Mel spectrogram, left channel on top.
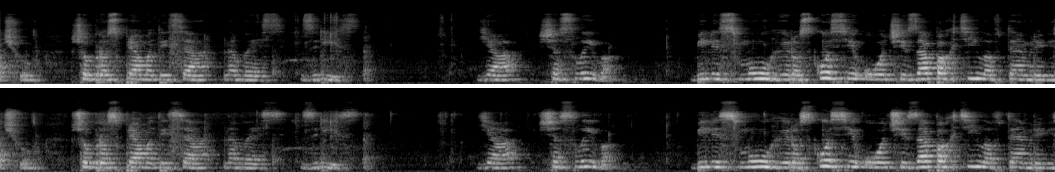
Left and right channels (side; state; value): both; normal; correlation 0.47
